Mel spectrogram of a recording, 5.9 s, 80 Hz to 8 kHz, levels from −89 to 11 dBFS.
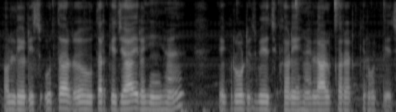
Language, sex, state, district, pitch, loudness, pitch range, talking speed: Hindi, male, Jharkhand, Sahebganj, 135 Hz, -34 LUFS, 130-140 Hz, 150 wpm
